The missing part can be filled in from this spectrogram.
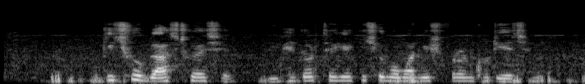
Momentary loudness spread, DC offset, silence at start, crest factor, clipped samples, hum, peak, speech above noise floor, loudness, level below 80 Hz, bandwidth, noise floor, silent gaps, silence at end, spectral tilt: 17 LU; under 0.1%; 0.5 s; 18 dB; under 0.1%; none; -2 dBFS; 27 dB; -20 LUFS; -54 dBFS; 7.8 kHz; -46 dBFS; none; 0 s; -6 dB/octave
